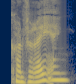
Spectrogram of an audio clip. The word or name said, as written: konferering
